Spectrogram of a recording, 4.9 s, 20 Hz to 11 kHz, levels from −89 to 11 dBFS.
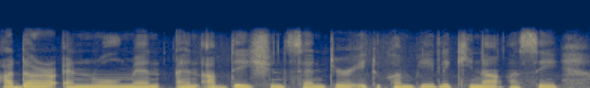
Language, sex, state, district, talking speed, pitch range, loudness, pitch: Nagamese, female, Nagaland, Kohima, 135 wpm, 205-225 Hz, -16 LUFS, 215 Hz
